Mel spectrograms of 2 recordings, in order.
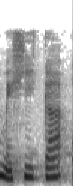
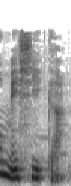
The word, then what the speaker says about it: mexica: Azteca es como se le conoce en los libros de historia y geografía, pero el nombre original de este imperio era el imperio mexica o mexica. Se puede pronunciar de ambas formas porque la palabra proviene de el náhuatl,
